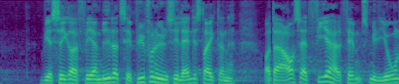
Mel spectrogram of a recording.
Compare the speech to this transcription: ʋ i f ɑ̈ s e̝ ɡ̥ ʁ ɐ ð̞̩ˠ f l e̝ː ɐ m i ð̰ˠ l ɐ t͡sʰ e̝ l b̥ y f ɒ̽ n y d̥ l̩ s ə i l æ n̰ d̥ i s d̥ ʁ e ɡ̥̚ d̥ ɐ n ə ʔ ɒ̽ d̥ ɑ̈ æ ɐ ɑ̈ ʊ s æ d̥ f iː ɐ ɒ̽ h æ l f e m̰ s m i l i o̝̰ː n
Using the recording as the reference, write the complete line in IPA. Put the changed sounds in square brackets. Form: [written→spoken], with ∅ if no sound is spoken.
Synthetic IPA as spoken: ʋ i [f→h] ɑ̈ s e̝ ɡ̥ ʁ ɐ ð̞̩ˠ f l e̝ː ɐ m i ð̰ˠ l ɐ t͡sʰ e̝ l b̥ y f ɒ̽ n y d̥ l̩ s ə i l æ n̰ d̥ i s d̥ ʁ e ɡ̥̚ d̥ ɐ n ə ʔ ɒ̽ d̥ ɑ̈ æ ɐ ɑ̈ ʊ s æ d̥ f iː ɐ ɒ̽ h æ l f e m̰ s m i l i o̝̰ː n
